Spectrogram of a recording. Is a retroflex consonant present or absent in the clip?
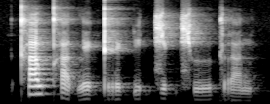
absent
